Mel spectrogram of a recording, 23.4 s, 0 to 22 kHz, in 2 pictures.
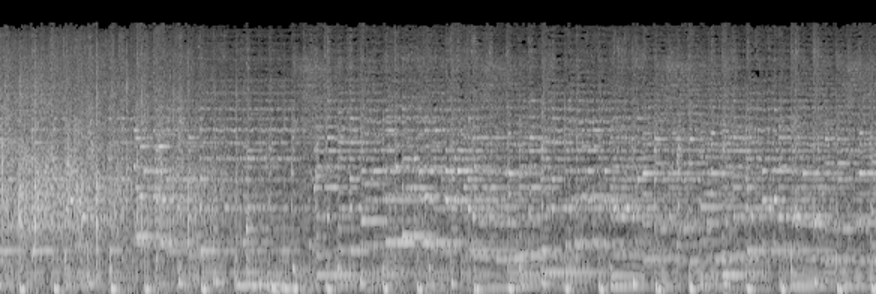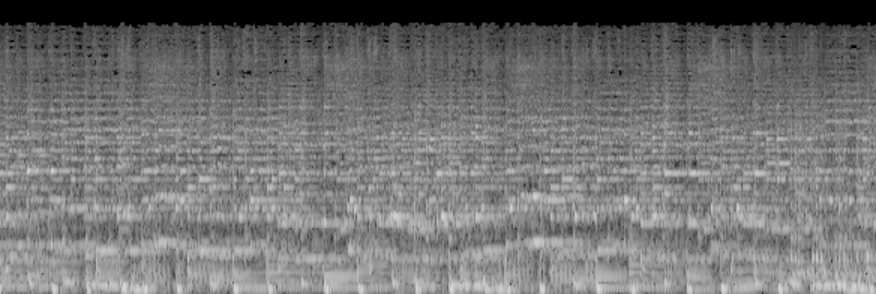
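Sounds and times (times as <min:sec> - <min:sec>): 
crowd clapping: 0:00.0 - 0:04.0
instrumental music with a pulsing beat: 0:00.0 - 0:23.3.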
